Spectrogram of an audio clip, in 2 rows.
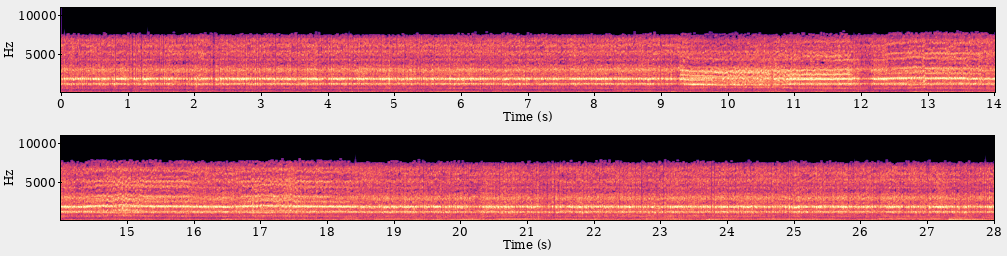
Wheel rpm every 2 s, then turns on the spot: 160, 160, 160, 160, 160, 160, 160, 160, 170, 160, 170, 160, 160, 160.
none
